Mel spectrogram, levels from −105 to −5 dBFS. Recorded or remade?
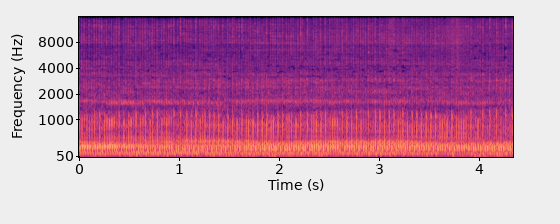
remade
